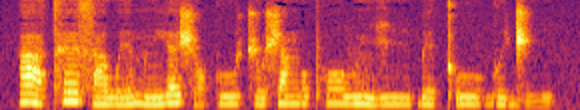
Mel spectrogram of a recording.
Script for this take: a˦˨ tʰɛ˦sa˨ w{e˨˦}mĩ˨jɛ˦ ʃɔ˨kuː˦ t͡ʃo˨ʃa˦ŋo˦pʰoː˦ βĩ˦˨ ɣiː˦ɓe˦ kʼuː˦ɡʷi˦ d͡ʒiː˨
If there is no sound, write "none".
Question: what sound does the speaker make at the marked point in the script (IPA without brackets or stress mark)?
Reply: e˨˦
